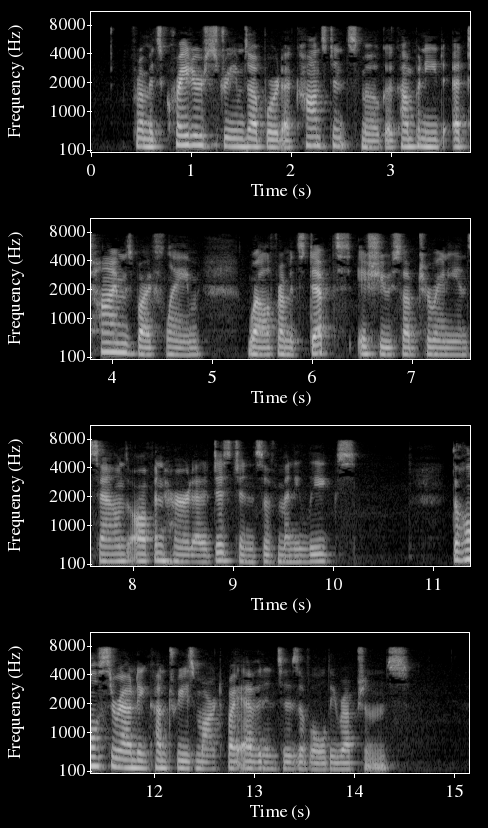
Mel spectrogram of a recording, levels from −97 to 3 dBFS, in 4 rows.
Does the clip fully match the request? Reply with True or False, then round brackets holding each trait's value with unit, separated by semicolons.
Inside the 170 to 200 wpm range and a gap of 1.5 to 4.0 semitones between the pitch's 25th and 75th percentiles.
False (155 wpm; 2.5 semitones)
